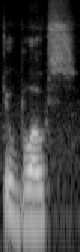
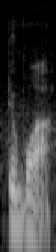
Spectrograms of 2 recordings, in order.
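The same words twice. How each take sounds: First: The final S is pronounced aloud. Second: The final S is left silent. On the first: The speaker calls it wrong. "Not Dubois" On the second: The speaker calls it right. "the S is silent"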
